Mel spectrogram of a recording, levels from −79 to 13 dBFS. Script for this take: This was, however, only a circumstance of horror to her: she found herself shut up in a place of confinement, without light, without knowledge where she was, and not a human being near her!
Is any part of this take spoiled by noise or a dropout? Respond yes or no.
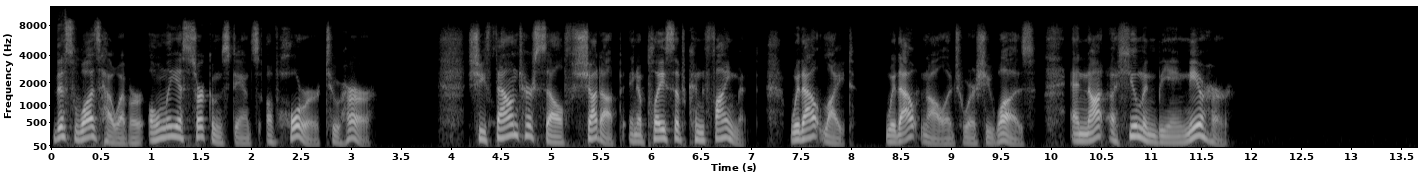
no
